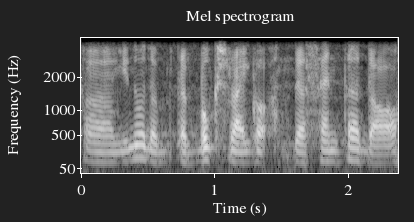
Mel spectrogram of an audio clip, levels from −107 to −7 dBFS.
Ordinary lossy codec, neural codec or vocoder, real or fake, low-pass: none; codec, 16 kHz, 16 kbps, FunCodec, trained on Chinese and English, 50 frames a second; fake; 3.6 kHz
